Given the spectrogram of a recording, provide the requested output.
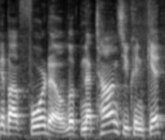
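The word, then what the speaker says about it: Fordow: Yeah, Mike Pompeo mentioned this area called Fordo. It's spelled F-O-R-D-O-W.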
